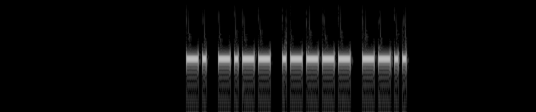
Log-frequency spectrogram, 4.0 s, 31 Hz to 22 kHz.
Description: Morse code, heard as a keyed tone, about 40 wpm, 700 Hz. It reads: NY1Z
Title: USA Call Signs - 4 Characters - Repeated 3x - 40wpm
